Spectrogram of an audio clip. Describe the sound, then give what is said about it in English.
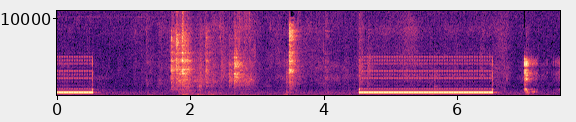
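A loud, steady telephone dial tone sounds briefly, then soft clicks and shuffling noises as a phone call is dialed, then the tone returns for about two seconds before cutting off, with no one speaking. “We want you to be able to hear the phone calls.”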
